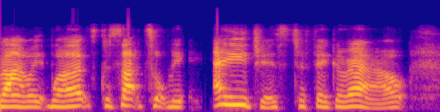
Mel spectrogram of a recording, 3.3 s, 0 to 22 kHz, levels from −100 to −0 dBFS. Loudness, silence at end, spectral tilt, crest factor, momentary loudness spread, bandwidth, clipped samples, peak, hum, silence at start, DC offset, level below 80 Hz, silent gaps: -17 LUFS; 0.05 s; -4.5 dB/octave; 16 dB; 12 LU; 9 kHz; under 0.1%; 0 dBFS; none; 0 s; under 0.1%; -64 dBFS; none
